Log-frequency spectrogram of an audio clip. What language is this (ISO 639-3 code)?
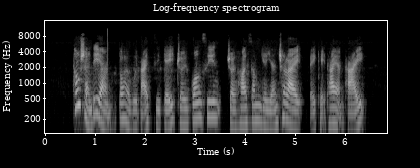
yue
